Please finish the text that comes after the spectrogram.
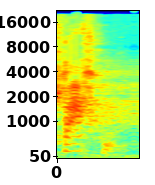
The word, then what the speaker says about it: carro: Double R between vowels sounds like H.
